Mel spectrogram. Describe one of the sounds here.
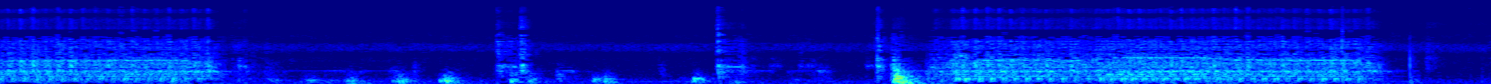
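A sewing machine runs in steady bursts.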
